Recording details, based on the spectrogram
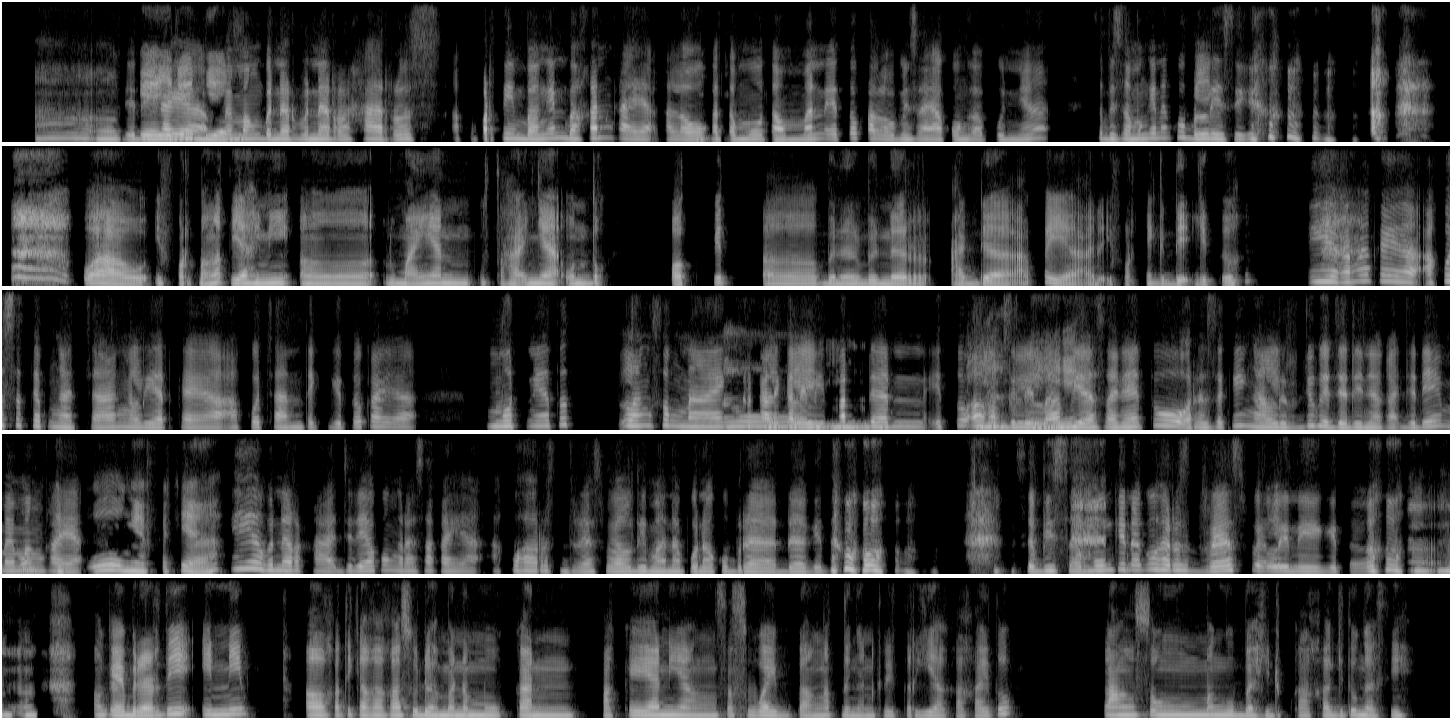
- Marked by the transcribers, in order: other background noise; chuckle; in English: "effort"; in English: "outfit"; in English: "effort-nya"; in English: "mood-nya"; in English: "dress well"; chuckle; laughing while speaking: "gitu"; in English: "dress well"; chuckle
- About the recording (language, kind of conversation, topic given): Indonesian, podcast, Bagaimana kamu memilih pakaian untuk menunjukkan jati dirimu yang sebenarnya?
